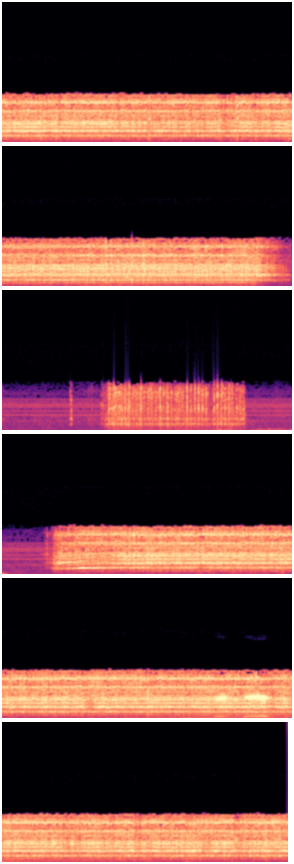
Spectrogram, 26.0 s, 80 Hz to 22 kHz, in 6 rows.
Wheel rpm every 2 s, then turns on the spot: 160, 160, 160, 160, 40, 20, 10, 130, 160, 160, 160, 160, 160.
10-12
